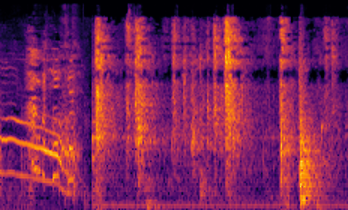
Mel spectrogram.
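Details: Domestic cat with one clear meow that slides steadily downward and fades, followed by a low steady hum and scattered thumps and rustling, as if indoors.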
